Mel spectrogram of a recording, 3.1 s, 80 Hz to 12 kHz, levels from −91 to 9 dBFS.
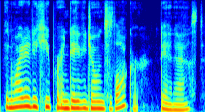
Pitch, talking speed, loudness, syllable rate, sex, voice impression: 210 Hz, 235 wpm, -14 LUFS, 5.8 syllables/s, female, feminine, slightly young, soft, slightly cute, calm, friendly, kind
